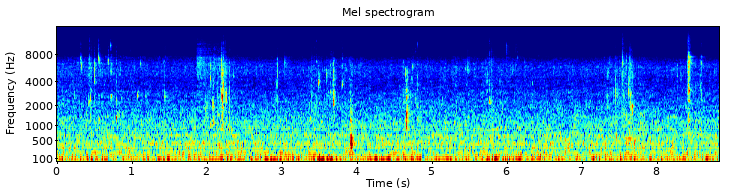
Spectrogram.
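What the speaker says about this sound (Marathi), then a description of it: "ही जी बटाट्याची कापं काढलेली आहेत ना किसलेली, ही याच्यामध्ये टाकायची पाण्यामध्ये" Grated potato slices for homemade potato wafers tip into a pot of boiling water, giving a steady watery bubbling hiss scattered with small drips and splashes, close and fairly quiet, with no talking.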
